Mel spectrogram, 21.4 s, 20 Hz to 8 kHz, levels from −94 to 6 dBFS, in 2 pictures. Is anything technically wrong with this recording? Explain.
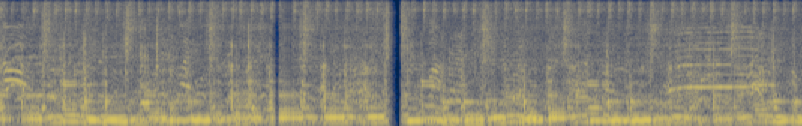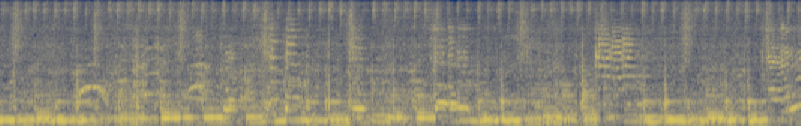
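Yes. There are two short stalls from late packets, one call audio freeze, and a jitter buffer speed-up. All of it sits on top of a call path whose sound stops at 8 kHz, which fits the G.722 codec.

Short stalls from a late packet occur at 3.64 to 3.74 s and again at 3.79 to 3.91 s. In each case a packet was not there when due, so the jitter buffer ran dry. The receiver stretched the last sound, by 75 ms and then 89 ms, and resumed from the same point. Nothing is lost. A sound is held too long, with a buzz or dip, and the delay grows each time.

The call audio freeze runs from 5.16 to 5.37 s. The sound stops moving forward for 175 ms. The last sound is drawn out and fades, and the final 50 ms of the gap is silent. Then the audio carries on from where it stopped, with nothing missing. This was likely caused by packets held up on the way, emptying the jitter buffer, with concealment filling the wait.

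The jitter buffer speed-up runs from 17.9 to 21.1 s. The buffer held more audio than it aims for. To shrink that delay, the receiver cut many short pieces of one or a few pitch periods. Together they add up to about a tenth of a second. Playback runs at 103% speed with the pitch unchanged. That is below the point where audio starts to sound hurried.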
